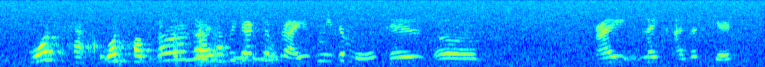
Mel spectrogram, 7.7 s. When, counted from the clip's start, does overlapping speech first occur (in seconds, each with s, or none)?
1.6 s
